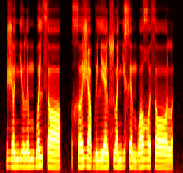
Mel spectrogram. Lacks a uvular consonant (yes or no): no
